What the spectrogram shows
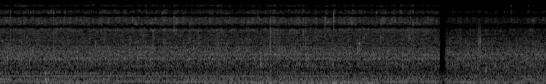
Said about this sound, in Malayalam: അപ്പോൾ നമുക്ക് നമ്മളെ ചെമ്മീനെല്ലാം വെളിച്ചെണ്ണയിലിട്ട് ഫ്രൈ ചെയ്യാൻ വെക്കാം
